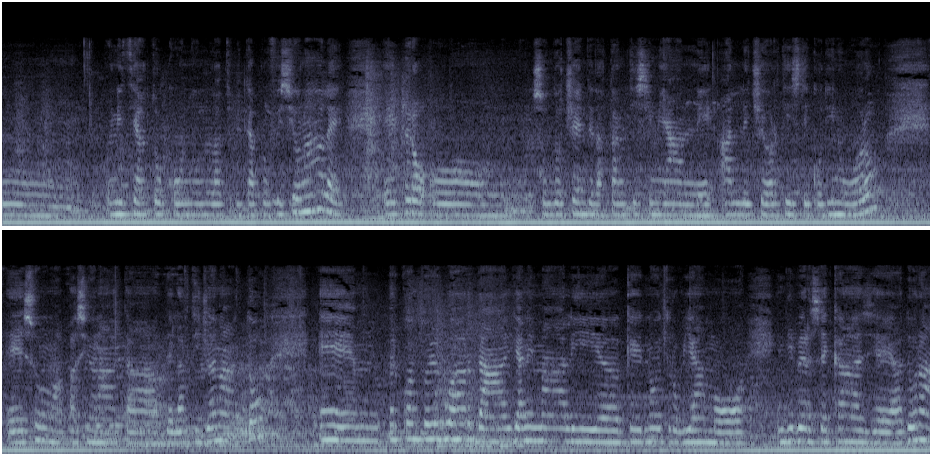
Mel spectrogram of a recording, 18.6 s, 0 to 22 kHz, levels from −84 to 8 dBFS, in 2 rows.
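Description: No technical faults can be heard anywhere in the audio. Nothing in the recording calls for a timestamp or a fix.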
